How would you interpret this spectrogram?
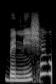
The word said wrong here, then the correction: Venetia: ¿Como Venisha del Toro, pero Venetia? – Eh, no, se escribe como Venecia, pero con T. – Ah, Venetia. Ya, Venetia.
